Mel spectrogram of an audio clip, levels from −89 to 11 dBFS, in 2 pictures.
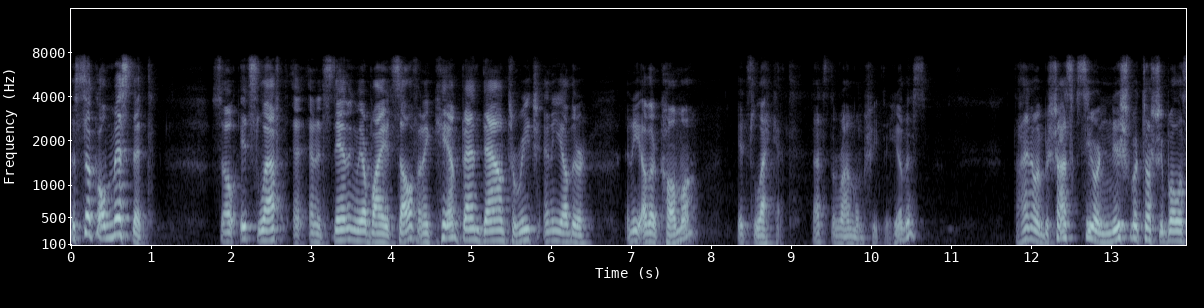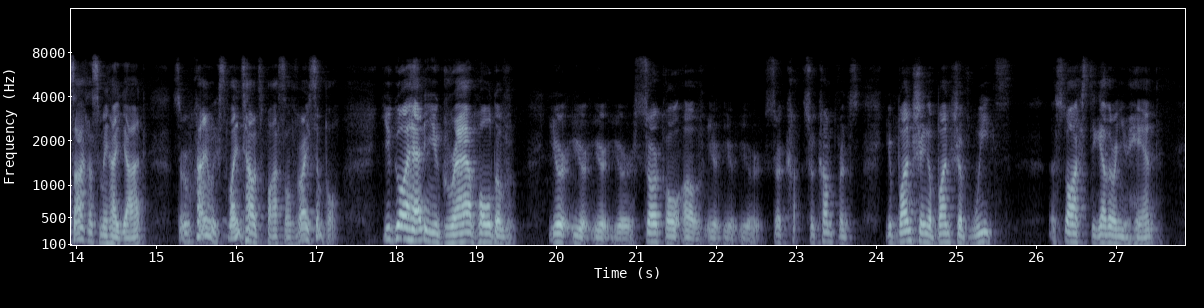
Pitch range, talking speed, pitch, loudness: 120-160 Hz, 155 wpm, 135 Hz, -23 LUFS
